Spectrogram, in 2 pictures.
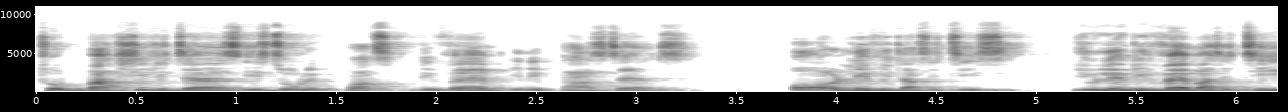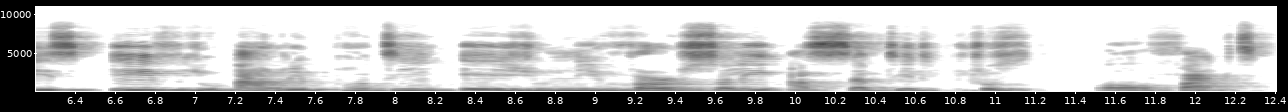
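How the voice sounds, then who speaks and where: A man's voice: fairly high pitch, sing-song, measured pace, dark tone. A man teaching an English grammar lesson, emphatic and quizzing his listeners with rhetorical questions. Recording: roomy lo-fi recording with faint noise.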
